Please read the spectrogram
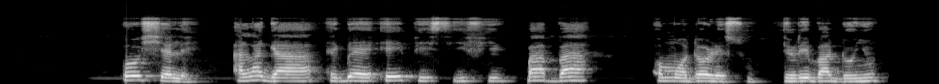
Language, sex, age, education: Yoruba, male, 30-45, tertiary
